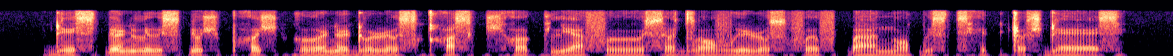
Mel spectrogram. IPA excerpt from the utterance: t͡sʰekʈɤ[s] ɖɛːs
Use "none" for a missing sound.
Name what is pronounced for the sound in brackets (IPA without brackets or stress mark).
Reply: s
